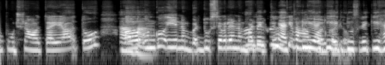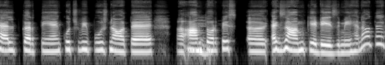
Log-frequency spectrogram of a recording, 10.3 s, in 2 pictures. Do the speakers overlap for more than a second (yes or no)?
yes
